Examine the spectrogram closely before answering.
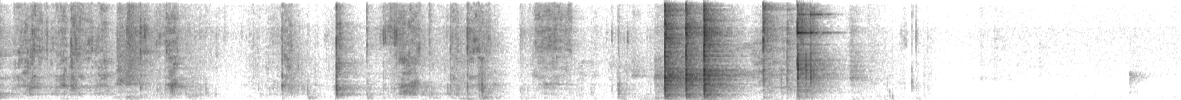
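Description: A spoon stirring and scraping through chopped mango salsa in a stainless steel mixing bowl, in irregular clicks and scrapes, with a louder run of clinks against the bowl about five seconds in.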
